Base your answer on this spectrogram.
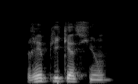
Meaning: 1. replication, duplication 2. replication
- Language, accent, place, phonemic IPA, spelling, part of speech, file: French, France, Lyon, /ʁe.pli.ka.sjɔ̃/, réplication, noun, LL-Q150 (fra)-réplication.wav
